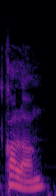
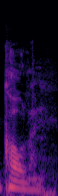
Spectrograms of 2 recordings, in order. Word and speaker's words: Colón: My last name is Colón, with the accent on the second O.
